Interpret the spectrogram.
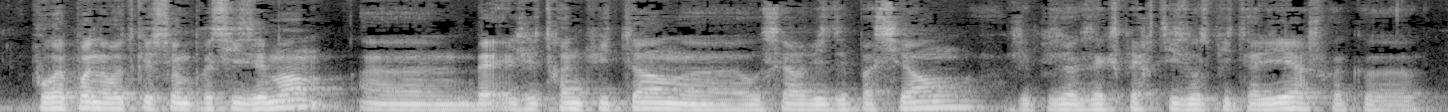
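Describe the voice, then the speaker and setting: The man's voice is dark and mellow, with a somewhat breathy quality. His intonation stays fairly even. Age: 60s. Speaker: mayor and hospital health worker. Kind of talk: interview. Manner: hesitant, many fillers and repetitions.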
